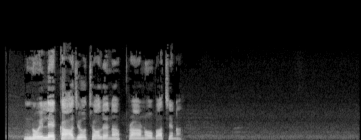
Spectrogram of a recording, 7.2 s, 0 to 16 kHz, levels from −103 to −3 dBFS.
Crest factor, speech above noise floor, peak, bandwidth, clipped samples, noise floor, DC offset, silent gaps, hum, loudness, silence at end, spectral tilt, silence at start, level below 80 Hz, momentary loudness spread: 24 dB; 43 dB; 0 dBFS; 11 kHz; under 0.1%; -63 dBFS; under 0.1%; none; none; -21 LUFS; 3.6 s; -6 dB/octave; 0.5 s; -70 dBFS; 15 LU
